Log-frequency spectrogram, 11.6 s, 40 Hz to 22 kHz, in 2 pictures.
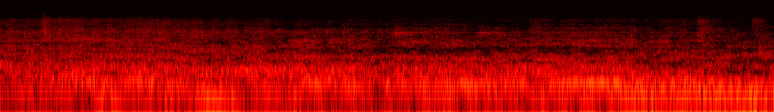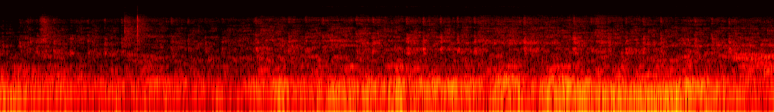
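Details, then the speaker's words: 2012 Hyundai Verna Fluidic 1.6 L petrol at an unstable idle around 1000 rpm, heard at the exhaust: one cylinder misfires, causing irregular firecracker-like popping, two or three a second, and a vibrating silencer. The car also has weak pickup and sometimes stalls. "इसमें पटाखे जैसा आवाज आ रहा है और silencer vibrate भी कर रहा है।"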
